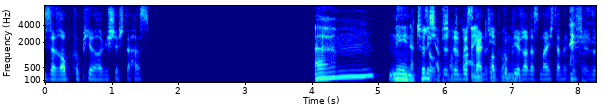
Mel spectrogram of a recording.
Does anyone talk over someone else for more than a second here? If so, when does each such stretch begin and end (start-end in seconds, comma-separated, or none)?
5.7-7.2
